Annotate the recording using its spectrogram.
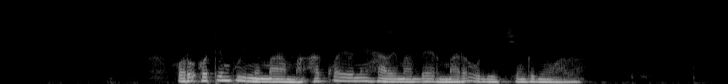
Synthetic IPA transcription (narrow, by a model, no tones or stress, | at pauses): ɔɾɔʔotembuinɛmamaʔakwajɔnɛɦawemabɛɾmaɾodet͡ʃjeŋɡɲwɔlɔ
